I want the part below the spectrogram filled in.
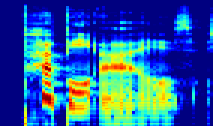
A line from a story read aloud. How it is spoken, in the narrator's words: said with a scoff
